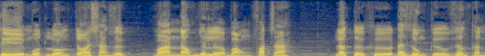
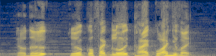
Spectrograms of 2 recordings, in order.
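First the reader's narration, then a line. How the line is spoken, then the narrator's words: Loud shout. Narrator (Vietnamese): Hắn hét to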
